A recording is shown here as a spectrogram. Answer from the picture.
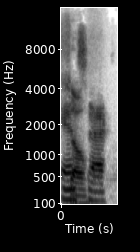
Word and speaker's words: Andscacs: So apparently P just told us Andscacs is from the country Andorra, and it would be pronounced like Sax, not Scax. Okay. So that makes us both feel better. Okay, Andscacs.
